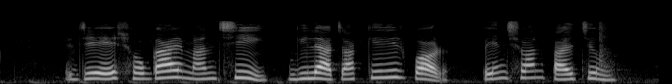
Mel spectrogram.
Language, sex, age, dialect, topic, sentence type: Bengali, female, 18-24, Rajbangshi, banking, statement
